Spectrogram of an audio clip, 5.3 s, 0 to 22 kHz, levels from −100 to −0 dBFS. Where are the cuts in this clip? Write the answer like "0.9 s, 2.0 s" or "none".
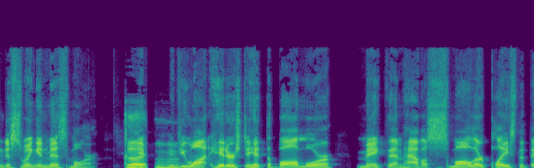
1.5 s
